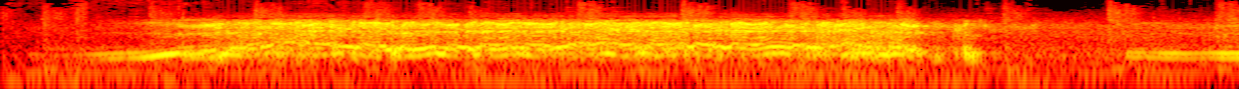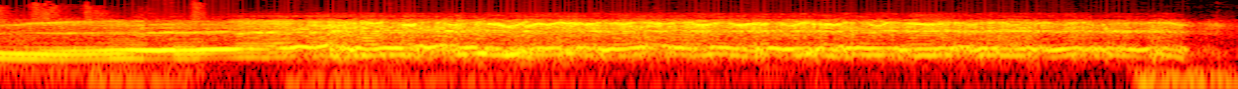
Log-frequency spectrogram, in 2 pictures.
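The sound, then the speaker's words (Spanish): Recorded alleged Sasquatch vocalizations: two long, loud, wavering howl-like cries with a brief pause between them, sounding harsh and somewhat radio-filtered, with no speech. “Escuchamos este, dicen, es el verdadero sonido del Sasquatch.”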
